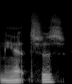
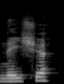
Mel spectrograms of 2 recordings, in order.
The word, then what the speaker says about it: Nietzsche: And then I'm terrible at pronouncing this guy's surname, but I think it's Friedrich Nietzsche's. He claimed in 1882, God is dead. God remains dead. And we have killed him. – So I think that's, I would say that's Nietzsche.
